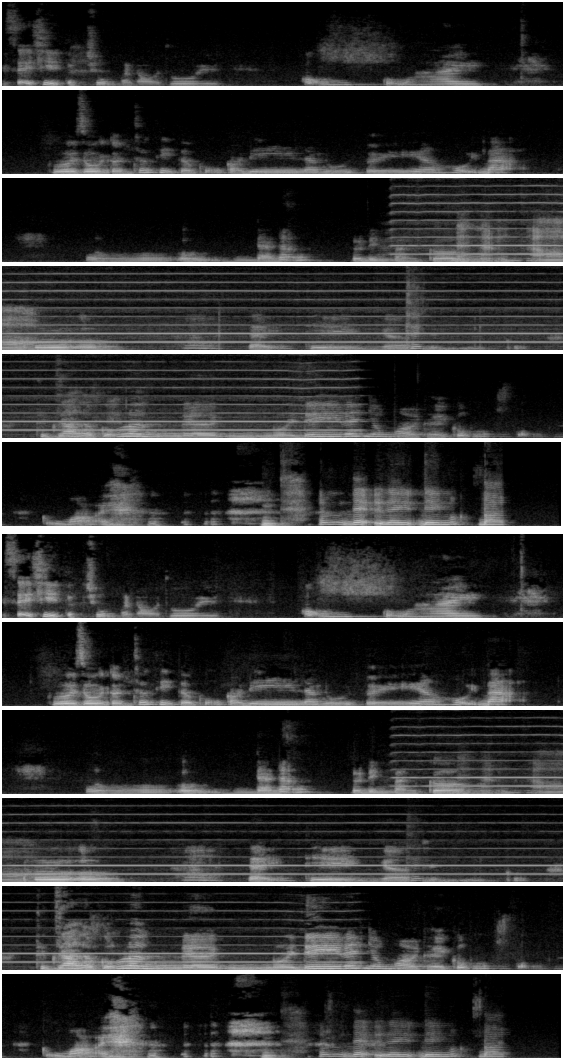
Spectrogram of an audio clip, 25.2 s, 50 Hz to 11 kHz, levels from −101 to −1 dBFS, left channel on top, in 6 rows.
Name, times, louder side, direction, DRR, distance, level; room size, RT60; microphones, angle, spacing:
voice 1, 0.0-1.6 2.3-4.1 4.6-8.1 8.6-8.7 9.0-10.7 11.0-12.0 12.8-13.5 13.9-20.9 21.3-22.3 22.7-23.1, right 5 dB, 50° right, 0.3 m, -32 dB
Bowed string instrument, 11.3-19.6, left 1 dB, 45° left, 0.7 m, -34 dB
voice 2, 11.8-12.9 15.7-15.8 23.0-24.8, left 6 dB, 75° left, 0.4 m, -32 dB
3.6 x 2.7 x 3.7 m
head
